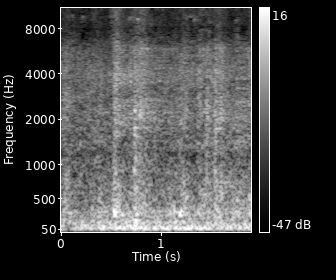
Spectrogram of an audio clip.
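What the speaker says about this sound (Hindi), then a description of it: "ये कराची से आ रही है ट्रेन और ये प्लेटफॉर्म की तरफ मूव कर रही है" A train from Karachi rolls toward the platform at Lahore railway station with a steady, fairly loud rumble and repeated clacking of wheels over rail joints. No one talks.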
